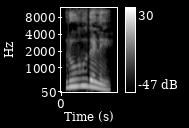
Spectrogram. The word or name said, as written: ರೂಹುದಳೆ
